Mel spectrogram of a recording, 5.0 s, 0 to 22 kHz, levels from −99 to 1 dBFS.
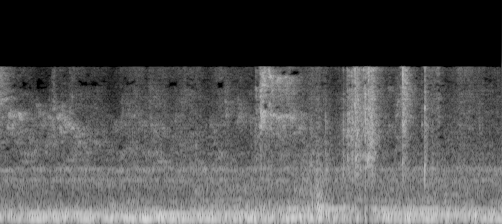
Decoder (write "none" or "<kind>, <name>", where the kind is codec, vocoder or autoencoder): vocoder, Vocos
